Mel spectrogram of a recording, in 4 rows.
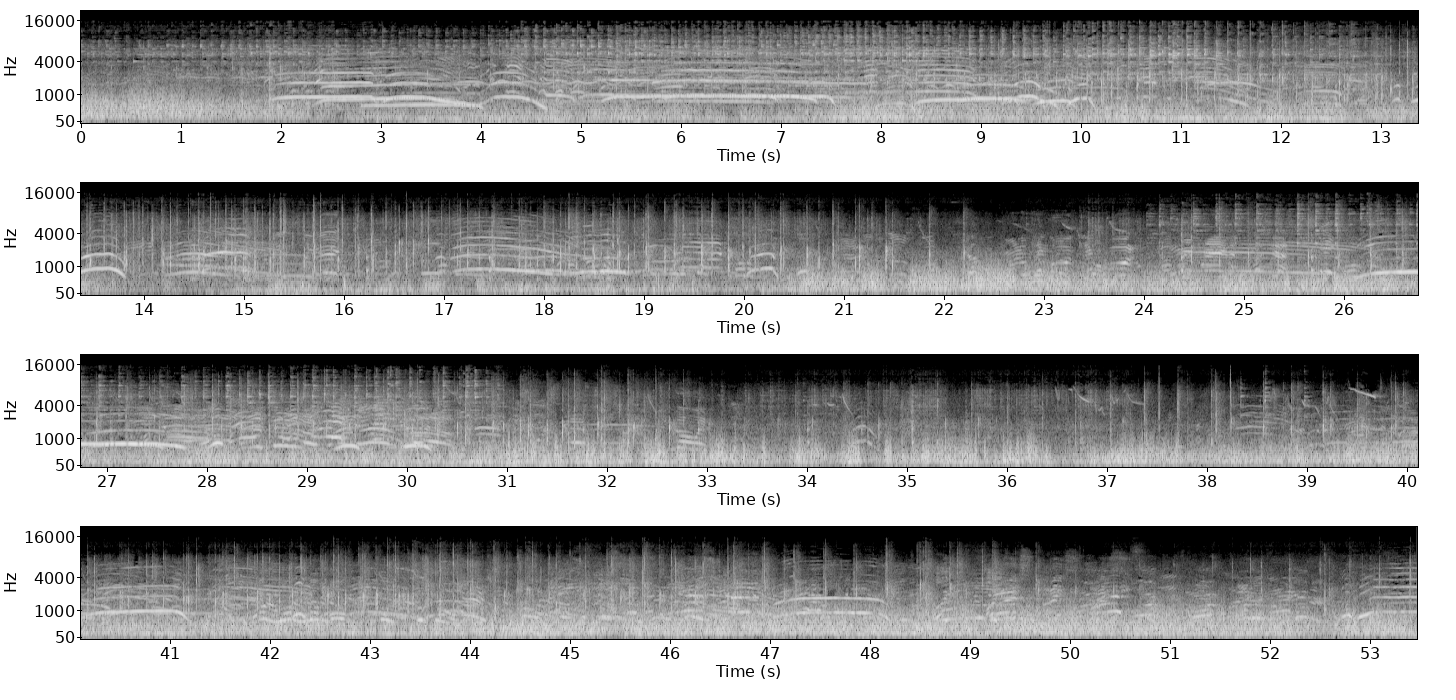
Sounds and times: Run: 0.0 - 53.4.

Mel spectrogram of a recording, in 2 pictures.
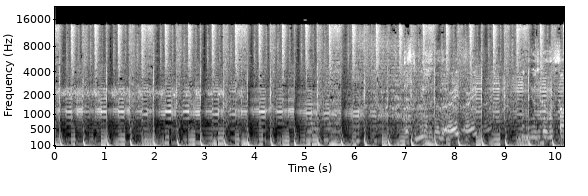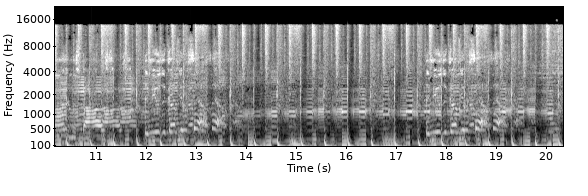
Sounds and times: Dance music: 0.0 - 20.3
House music: 0.0 - 20.3
Speech: 7.0 - 8.7, 9.3 - 13.6, 17.6 - 19.4.

